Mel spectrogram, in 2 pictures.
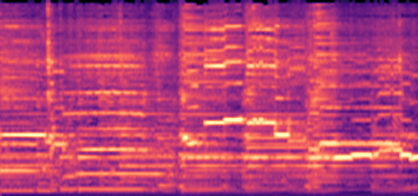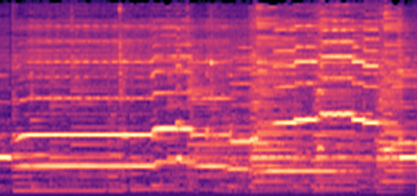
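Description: Celtic folk tune played live: flutes carry a quick melody over acoustic guitar accompaniment.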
